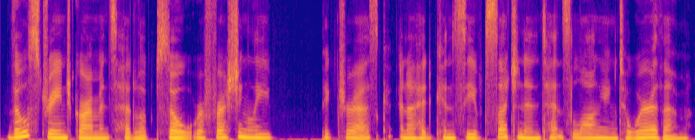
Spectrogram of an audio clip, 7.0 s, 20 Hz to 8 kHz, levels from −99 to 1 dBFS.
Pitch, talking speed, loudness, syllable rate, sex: 190 Hz, 165 wpm, -17 LUFS, 5.5 syllables/s, female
